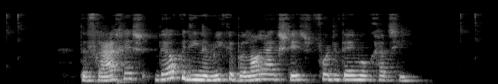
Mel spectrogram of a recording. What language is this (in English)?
Dutch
